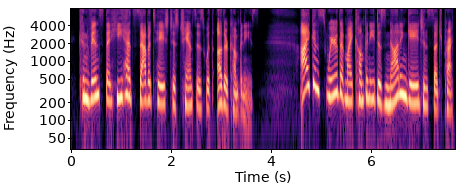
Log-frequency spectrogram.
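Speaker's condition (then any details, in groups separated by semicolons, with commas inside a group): No condition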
